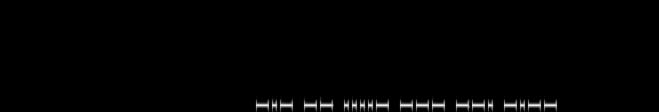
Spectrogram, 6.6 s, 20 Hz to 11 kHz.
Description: Morse code, heard as a keyed tone, about 32 wpm, 700 Hz. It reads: KM4OGY
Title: USA Call Signs - 6 Characters - Repeated 3x - 30wpm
